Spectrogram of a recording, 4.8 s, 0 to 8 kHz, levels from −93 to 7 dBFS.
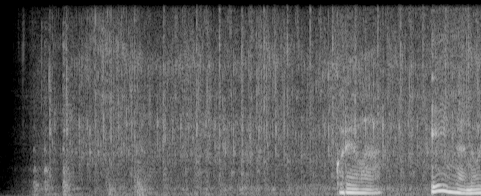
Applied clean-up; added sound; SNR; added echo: none; none; none; none.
